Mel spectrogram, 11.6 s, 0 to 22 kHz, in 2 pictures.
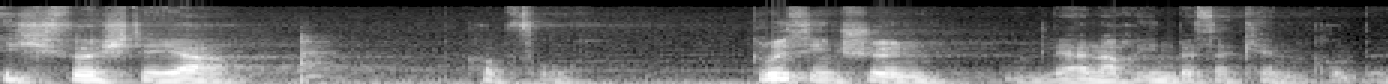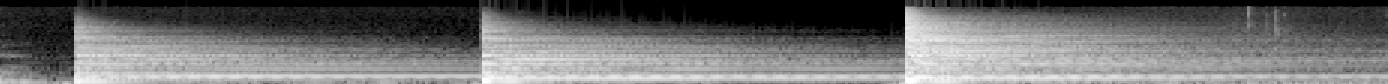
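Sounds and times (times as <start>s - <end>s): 
speech: 0.0s - 1.1s, 2.0s - 2.5s, 3.1s - 6.0s
deep clock bell striking: 6.1s - 11.5s.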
